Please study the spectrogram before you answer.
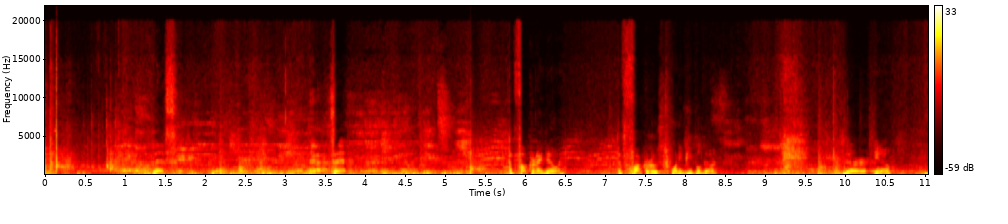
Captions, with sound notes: This, that's it. (crowd chattering) The fuck are they doing? What the fuck are those 20 people doing? They're, y'know.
